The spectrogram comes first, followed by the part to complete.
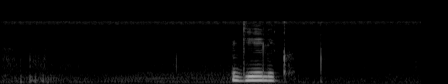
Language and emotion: Russian, neutral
